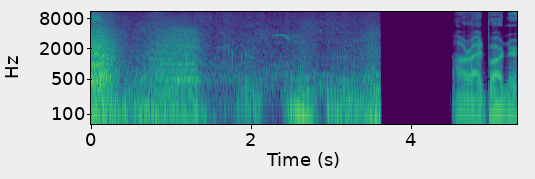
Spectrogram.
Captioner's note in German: Dinosaurier-Brüllen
